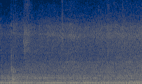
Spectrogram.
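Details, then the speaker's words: Camel spin dryer that spun slowly and made noise, after repair and reassembly: steady even motor hum with smooth spin, no knocking or rattle, then cuts off; running quietly and healthy. "eh paandarin natin So yun tahimik na"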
